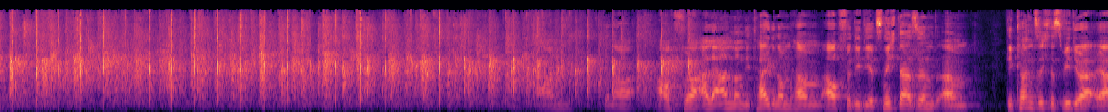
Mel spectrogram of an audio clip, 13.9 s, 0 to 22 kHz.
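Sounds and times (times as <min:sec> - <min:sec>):
audience applause for competition winners: 0:00.0 - 0:09.1
speech: 0:07.6 - 0:13.8.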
